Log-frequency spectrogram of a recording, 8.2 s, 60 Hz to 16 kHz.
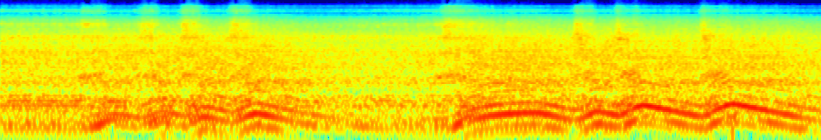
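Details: AMC 258 straight six in a 1946 Studebaker truck just fitted with a cheap eBay Chinese BBD knock-off carburetor: first start on choke, high even fast idle with smooth steady hum and small speed swings; normal fast idle.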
